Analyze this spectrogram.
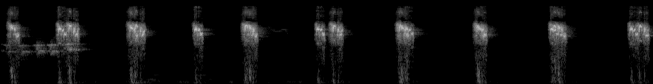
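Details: Young Eurasian tree sparrow calling for its parent. The clip opens with a few faint, thin, lower whistled notes, then ten rasping chirps follow at uneven intervals of about half a second, some doubled.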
